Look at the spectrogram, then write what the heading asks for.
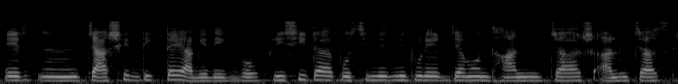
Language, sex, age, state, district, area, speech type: Bengali, female, 60+, West Bengal, Paschim Medinipur, urban, spontaneous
